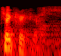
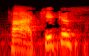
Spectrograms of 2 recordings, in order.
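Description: First: The name is said in a standard way. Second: The name is said with a hillbilly accent. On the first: The speaker calls it right. "It's Tychicus" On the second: The speaker calls it wrong. "the hillbilly in me wants to say Tychicus. And that's not how you say it"

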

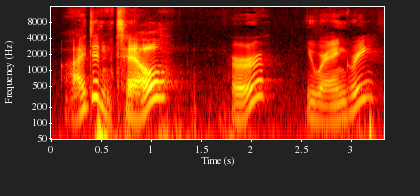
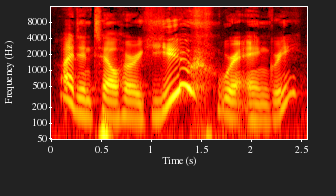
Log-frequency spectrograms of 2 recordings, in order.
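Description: First: The stress falls on the word tell. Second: The stress falls on the word you. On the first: It was implied rather than said outright. "I merely just implied it" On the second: A different person was said to be angry. "I told her someone else was angry"

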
